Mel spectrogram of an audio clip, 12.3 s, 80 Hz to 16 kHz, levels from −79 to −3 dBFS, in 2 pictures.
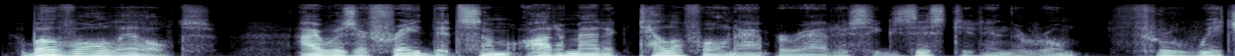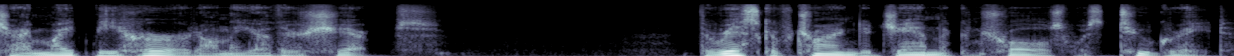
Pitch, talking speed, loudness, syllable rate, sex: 95 Hz, 175 wpm, -20 LUFS, 5.1 syllables/s, male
